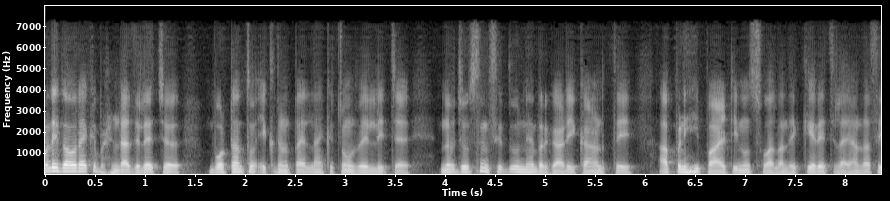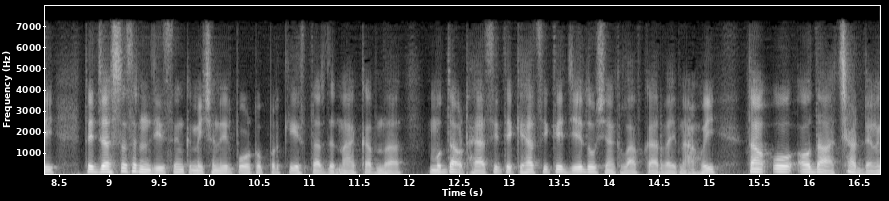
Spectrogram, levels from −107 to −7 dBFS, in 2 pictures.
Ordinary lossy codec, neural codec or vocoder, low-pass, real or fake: MP3, 64 kbps; codec, 16 kHz, about 1 kbps, DyCAST, with the encoder's durations; 7.2 kHz; fake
